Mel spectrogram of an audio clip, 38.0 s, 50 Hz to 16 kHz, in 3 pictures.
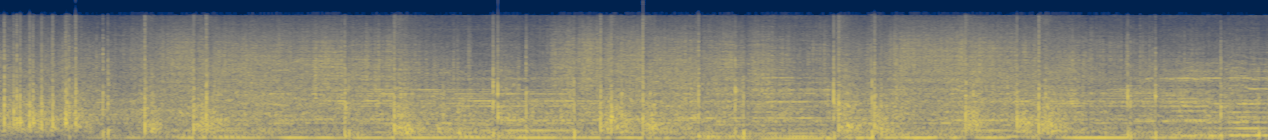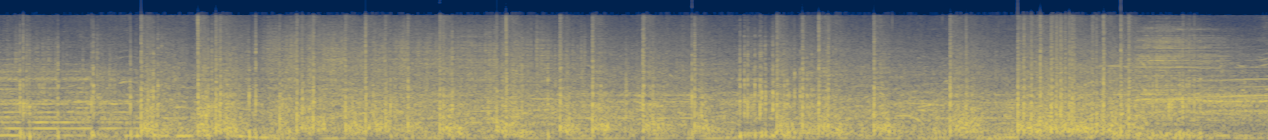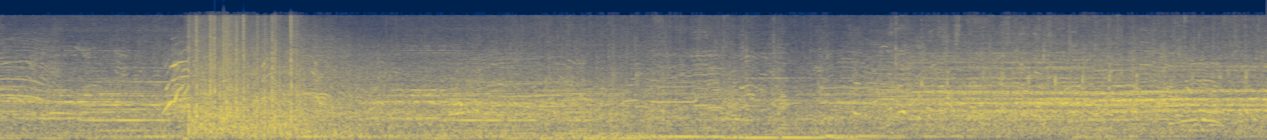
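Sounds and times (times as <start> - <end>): fireworks crackling: 0.0 - 38.0
music over loudspeakers: 0.0 - 38.0.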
